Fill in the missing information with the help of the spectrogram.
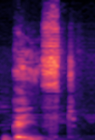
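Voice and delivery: "against" almost like "gainst", the a barely heard; weak opening vowel. Shown as a demonstration. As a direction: say "against" low, swallowing the first a. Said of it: "এটা উইক হয়ে গেছে". ("against"-এর শুরুর আ প্রায় না শোনানো)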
